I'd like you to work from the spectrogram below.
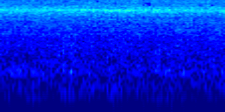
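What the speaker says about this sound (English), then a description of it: "Okay, so hopefully you can see the steam now. It's a pretty strong vent." Steam vents in a strong, steady hiss from a pressure canner used for canning ground burger and taco meat, loud and close, a constant broadband rush with a faint high whistle and no pauses.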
